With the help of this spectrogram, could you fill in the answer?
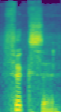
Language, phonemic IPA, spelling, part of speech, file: German, /ˈfʏksə/, Füchse, noun, De-Füchse.ogg
- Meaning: nominative/accusative/genitive plural of Fuchs (“fox”)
